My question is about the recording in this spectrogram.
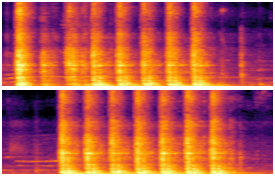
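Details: Honda Activa scooter whose self-start gives only a rapid tik-tik clicking with a faint buzz and no cranking; the battery is said not to be at fault. This is a chattering self-start relay.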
